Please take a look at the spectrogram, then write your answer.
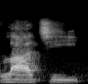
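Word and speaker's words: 垃圾: So the top version is CN, China, and they're both first tone, and they are Laji in China. So that is how you say trash in mainland China. And then in Taiwan, down here, they're both fourth tone characters.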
